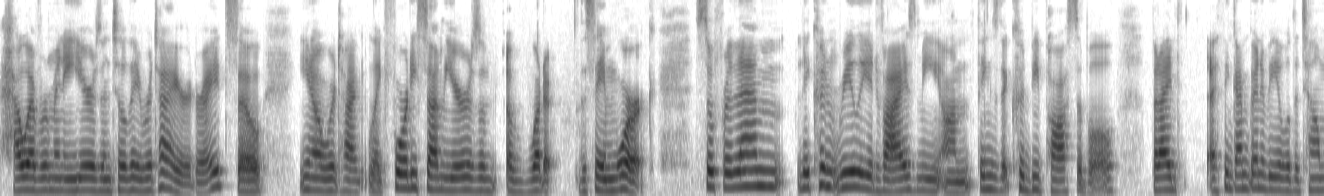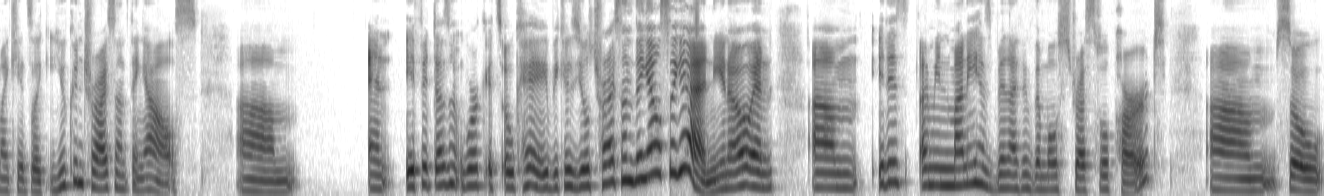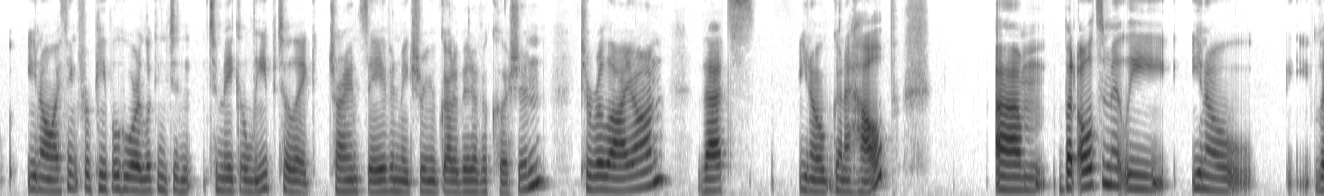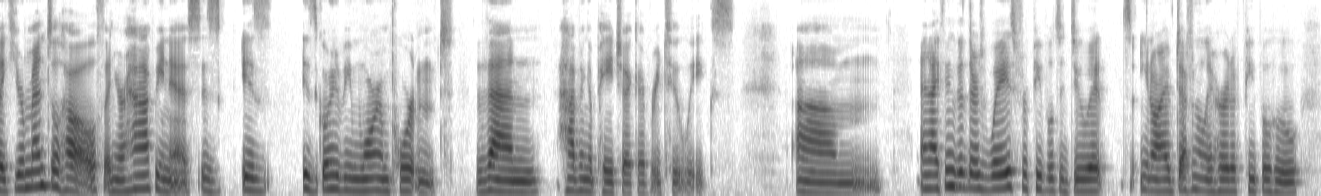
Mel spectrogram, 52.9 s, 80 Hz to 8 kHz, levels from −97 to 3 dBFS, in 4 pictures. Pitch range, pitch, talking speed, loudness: 170-220 Hz, 185 Hz, 195 wpm, -24 LUFS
